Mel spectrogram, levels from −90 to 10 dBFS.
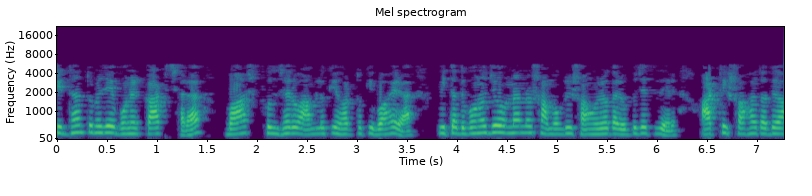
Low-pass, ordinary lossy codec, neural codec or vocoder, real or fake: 5.4 kHz; none; none; real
